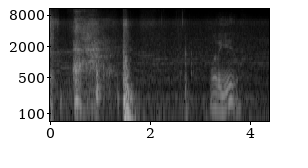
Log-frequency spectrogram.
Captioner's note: hitchhiker sighs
